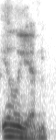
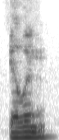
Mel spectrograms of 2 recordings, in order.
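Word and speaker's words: Ilyn: now I'm tripping again, is Sir Ilian. There is that extra syllable in there. Earlier I said Ilan, doesn't matter too much.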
